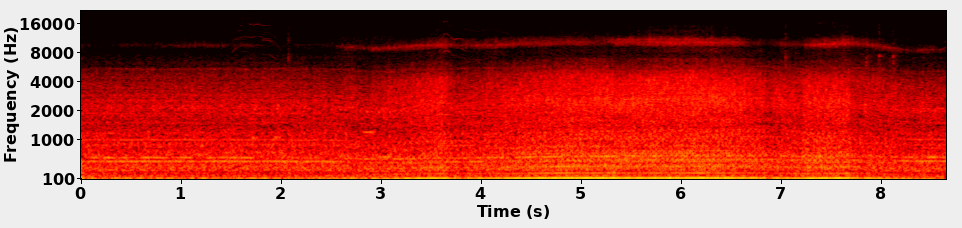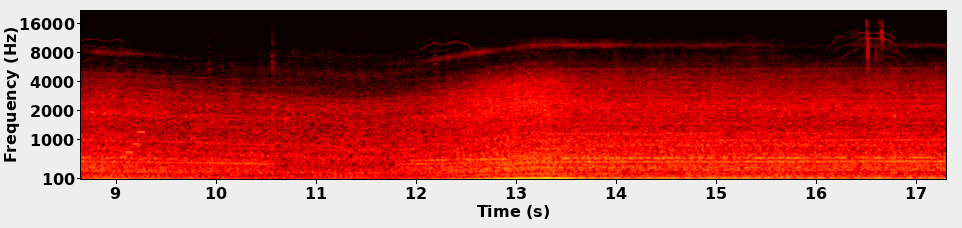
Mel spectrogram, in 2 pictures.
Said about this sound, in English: Still learning this tractor and planter setup.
